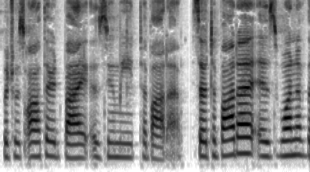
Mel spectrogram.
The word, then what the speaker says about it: Tabata: Okay, so I just quickly Googled it and I think it's pronounced Tabata. So we're just going to go with Tabata.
